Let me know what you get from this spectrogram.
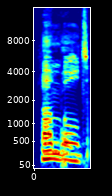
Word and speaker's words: Humble: It is a silent H, which is silly. Thank you. – Yes. – What are you talking about, silent H? – Humble, Texas.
